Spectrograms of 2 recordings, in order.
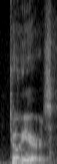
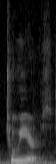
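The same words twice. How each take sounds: First: A higher, disbelieving question; incredulous echo. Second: Said in the usual way. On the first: Retold or imitated. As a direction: toss the words back in disbelief. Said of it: "He goes". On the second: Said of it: "He goes, uh".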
